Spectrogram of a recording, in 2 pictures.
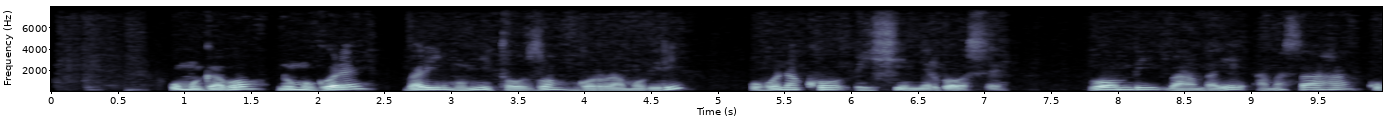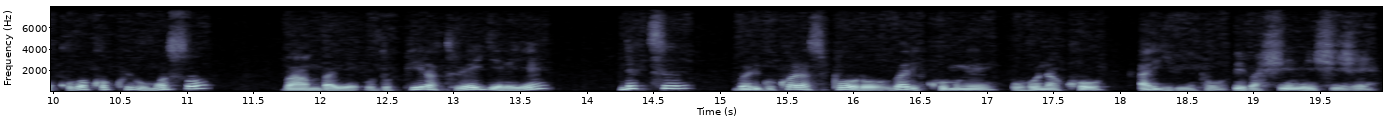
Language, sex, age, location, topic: Kinyarwanda, male, 18-24, Huye, health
